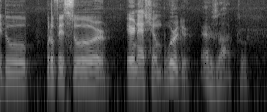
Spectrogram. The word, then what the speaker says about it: Ernest: Eu me lembro que tanto o Moisés como o Ernest, na verdade a forma de pronunciar é esta, Ernest, eles tinham conseguido manusear os equipamentos de física experimental que existiam no colégio.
